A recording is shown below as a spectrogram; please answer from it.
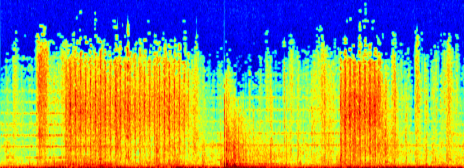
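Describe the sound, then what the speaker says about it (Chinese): Two machine gun emplacements in the shooter game Fuse open up with dense, continuous rapid-fire bursts and heavy booming impacts, loud and unbroken across the whole stretch. "这个地方我们被两个机枪座台拦住了去路"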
